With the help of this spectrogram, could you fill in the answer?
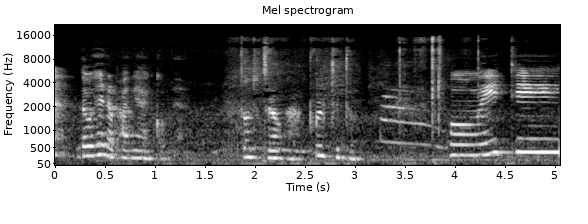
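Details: Fading little kittens rescued on a drive home from a family funeral mew repeatedly in thin, wavering, descending cries, mixing with human voices in a small room.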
